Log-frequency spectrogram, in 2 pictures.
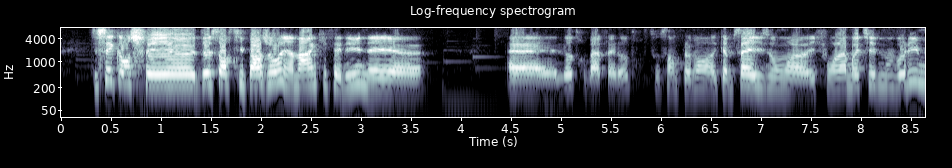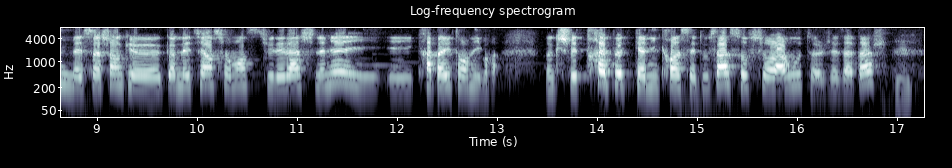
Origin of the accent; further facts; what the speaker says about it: Roubaix, Hauts-de-France, France; je suis née à Roubaix et j'ai vécu 39 ans à Roubaix, parce que là, je viens d'avoir 43 ans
